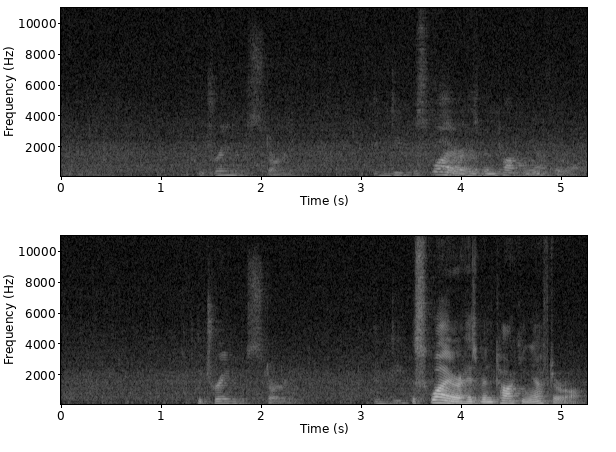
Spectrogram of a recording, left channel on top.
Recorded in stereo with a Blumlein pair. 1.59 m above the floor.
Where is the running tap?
No running tap in this recording.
